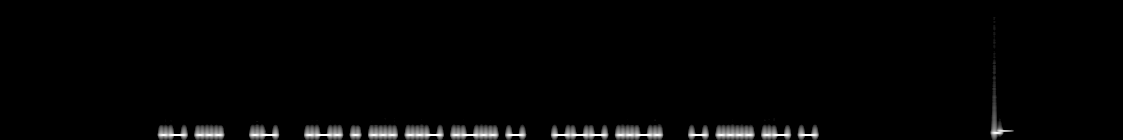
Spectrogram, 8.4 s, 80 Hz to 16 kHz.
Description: Morse code, heard as a keyed tone, about 34 wpm, 700 Hz. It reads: AS A RESULT OF THAT
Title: Sets of 5 Words Encore 35wpm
